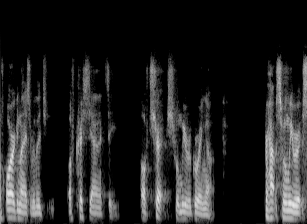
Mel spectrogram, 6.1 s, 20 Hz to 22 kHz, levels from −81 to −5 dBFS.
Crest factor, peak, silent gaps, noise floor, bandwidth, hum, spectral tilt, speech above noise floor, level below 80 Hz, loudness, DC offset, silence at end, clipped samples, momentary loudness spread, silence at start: 22 dB; -2 dBFS; none; -82 dBFS; 8.4 kHz; none; -3.5 dB/octave; 61 dB; -72 dBFS; -22 LUFS; under 0.1%; 0 s; under 0.1%; 14 LU; 0 s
